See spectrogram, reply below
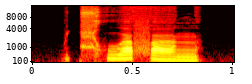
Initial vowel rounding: rounded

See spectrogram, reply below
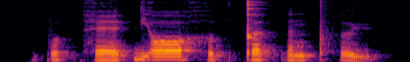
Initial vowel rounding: rounded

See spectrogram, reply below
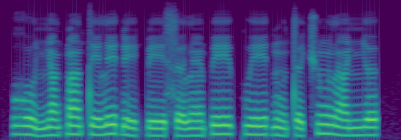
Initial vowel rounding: rounded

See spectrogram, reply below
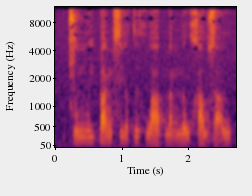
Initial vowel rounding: rounded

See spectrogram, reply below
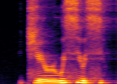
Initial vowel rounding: unrounded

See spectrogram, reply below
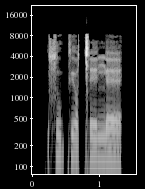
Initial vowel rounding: rounded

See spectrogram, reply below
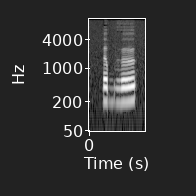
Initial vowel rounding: unrounded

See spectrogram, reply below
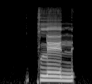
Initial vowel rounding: unrounded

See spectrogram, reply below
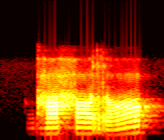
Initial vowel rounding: rounded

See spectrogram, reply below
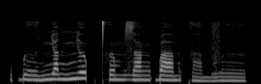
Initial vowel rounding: unrounded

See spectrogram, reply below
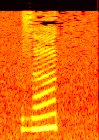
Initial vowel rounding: unrounded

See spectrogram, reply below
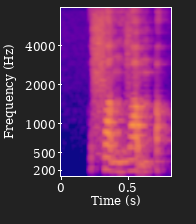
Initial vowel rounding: unrounded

